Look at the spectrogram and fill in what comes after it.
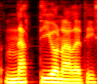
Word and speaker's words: nationality: No decimos nationality, sino nationality. Okay, la T-I-O-N, este sonido siempre se pronuncia como una sh. Shun, ok, shun.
